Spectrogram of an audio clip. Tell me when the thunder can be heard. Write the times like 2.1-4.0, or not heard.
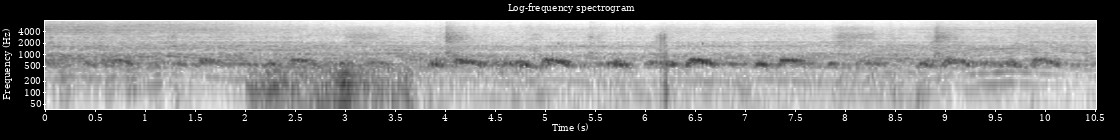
2.0-3.7.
